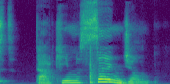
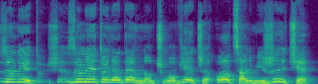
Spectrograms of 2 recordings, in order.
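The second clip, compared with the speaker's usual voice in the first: high, pleading bear's cry for mercy; pitiful plea; 6 semitones higher, 5 dB louder than usual. Acted. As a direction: beg desperately for your life. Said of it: "mówi żałośnie to niedźwiedzisko". (żałosne błaganie niedźwiedzia)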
